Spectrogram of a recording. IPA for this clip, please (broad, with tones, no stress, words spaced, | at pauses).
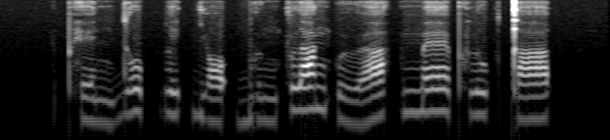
pʰe˨˩ndoː˥˩p̚li˦˥t̚ jɔ˨˩ʔbɯ˨˩ŋkla˥˩ŋpɯ˩˦a̯ | mɛː˥˩pʰlu˦˥k̚ta˦˥t̚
